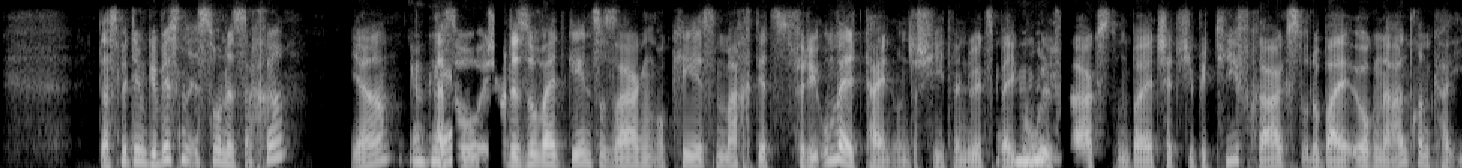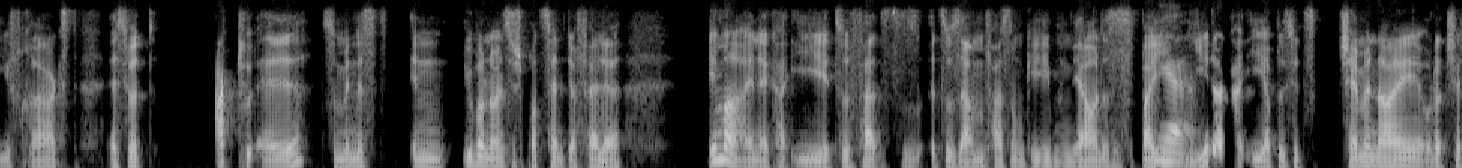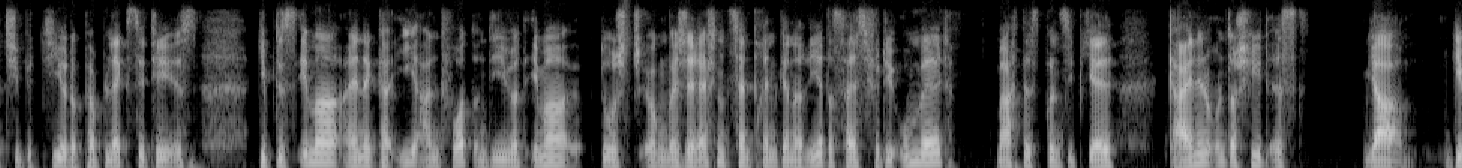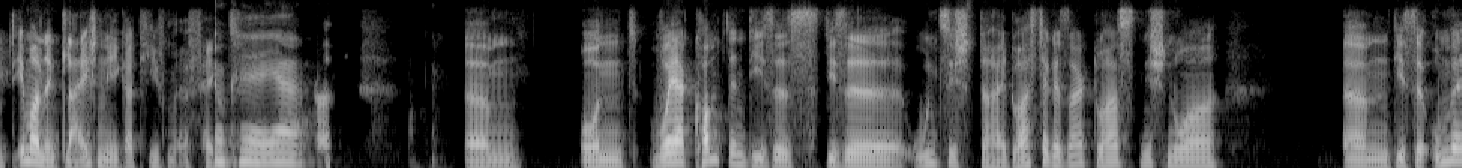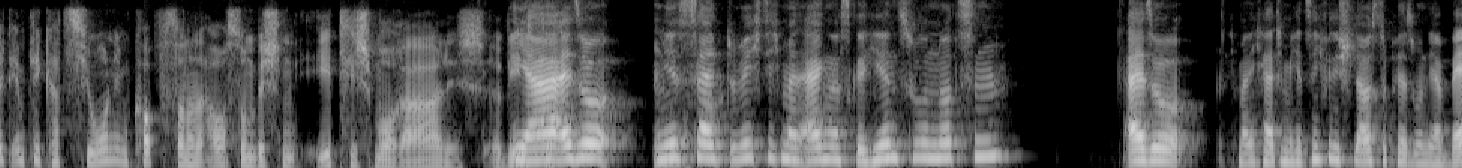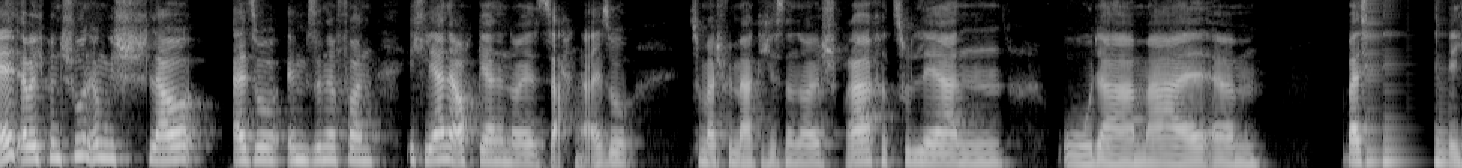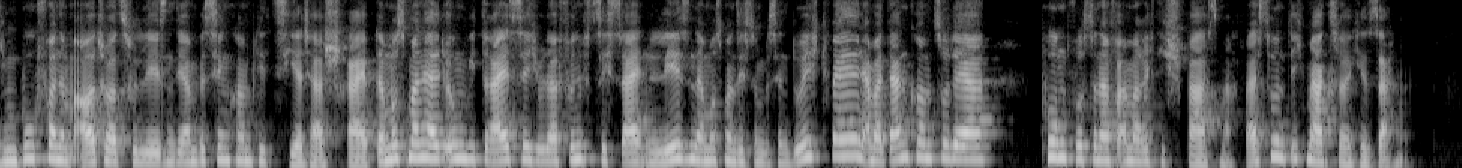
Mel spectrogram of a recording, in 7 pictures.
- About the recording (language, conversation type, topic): German, advice, Wie kann ich neue Technik im Alltag nutzen, ohne mich überfordert zu fühlen?
- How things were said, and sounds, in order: distorted speech; other background noise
